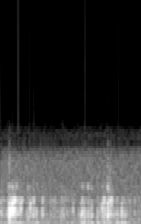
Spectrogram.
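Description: Irregular footsteps and rustling, close and muffled on a helmet-mounted camera, as the player walks around the fort, with a louder bump just after the start.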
